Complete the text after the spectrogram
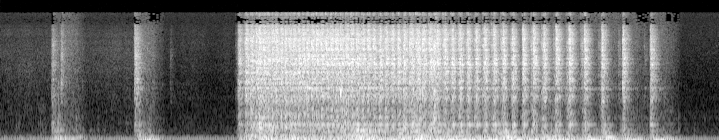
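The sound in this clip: A prize wheel with dollar amounts is spun: two brief knocks, then a loud, dense rattle of clicks from the pegs that gradually breaks into separate, slowing ticks as the wheel winds down.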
